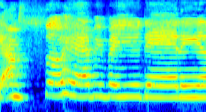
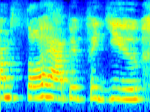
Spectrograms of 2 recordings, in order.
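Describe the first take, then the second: First: Mock sweet son. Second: Said in the usual way. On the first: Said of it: "Rick is like". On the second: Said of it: "Pam is just like".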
